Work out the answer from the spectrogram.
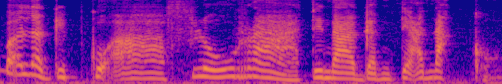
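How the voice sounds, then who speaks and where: A woman's voice: on the high side, lively intonation, a little slow, fairly bright tone. A woman playing a forgetful, confused old grandmother in an audio drama, repeating herself. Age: older. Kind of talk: amateur audio drama acting.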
